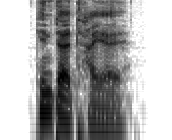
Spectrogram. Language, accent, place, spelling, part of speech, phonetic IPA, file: German, Germany, Berlin, Hinterteil, noun, [ˈhɪntɐˌtaɪ̯l], De-Hinterteil.ogg
- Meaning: behind, hindquarter, butt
